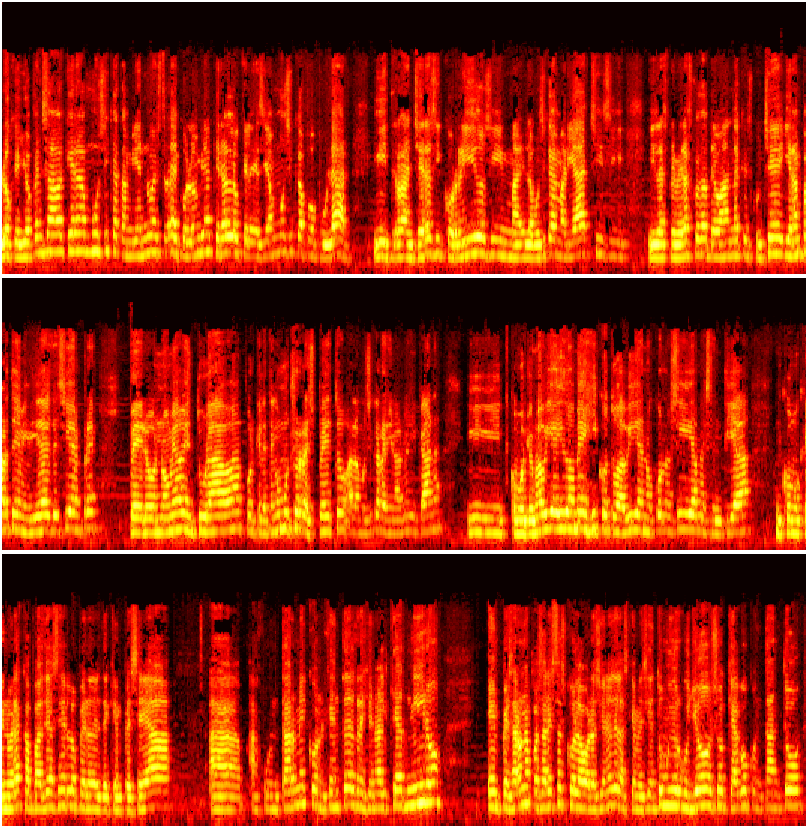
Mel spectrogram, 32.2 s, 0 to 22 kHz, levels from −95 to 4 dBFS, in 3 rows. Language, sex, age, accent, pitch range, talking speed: Spanish, male, 20-39, Colombian, 175-210 Hz, 205 wpm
